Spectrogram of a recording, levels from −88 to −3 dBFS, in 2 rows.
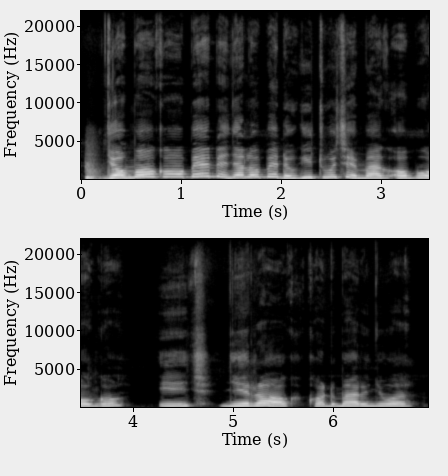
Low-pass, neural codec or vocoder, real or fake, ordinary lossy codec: none; none; real; none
